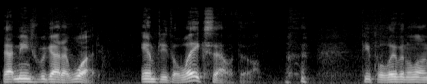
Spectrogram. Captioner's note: chuckles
